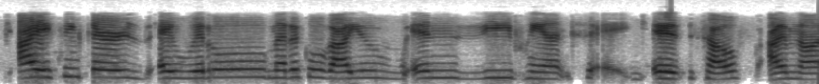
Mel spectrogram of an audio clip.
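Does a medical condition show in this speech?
Yes: cerebral palsy.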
